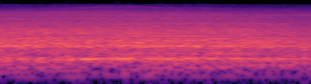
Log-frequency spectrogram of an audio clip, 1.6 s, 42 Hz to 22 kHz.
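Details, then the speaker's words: 2007 Toyota Tacoma with A/C blowing no air. Key on, engine off, blower on medium: steady, even airflow rush with a faint motor hum, no rattle or squeal; blower motor normal. "blow right now yeah okay put in the medium too as you can hear in the video is the motor running right now yeah"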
